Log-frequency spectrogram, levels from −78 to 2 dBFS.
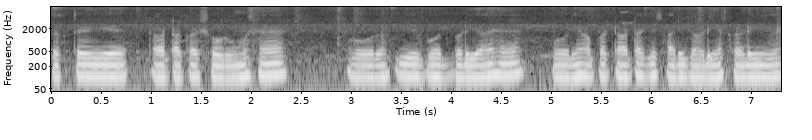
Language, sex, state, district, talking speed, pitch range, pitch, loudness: Hindi, male, Uttar Pradesh, Muzaffarnagar, 180 wpm, 105-115 Hz, 110 Hz, -13 LUFS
